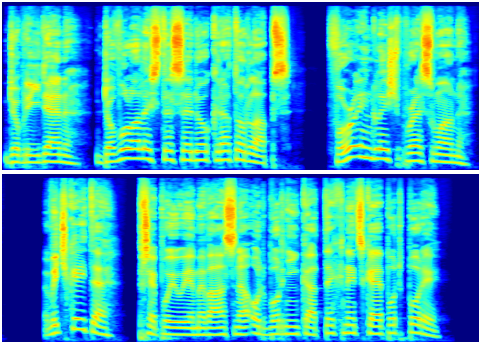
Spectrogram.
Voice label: IVR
